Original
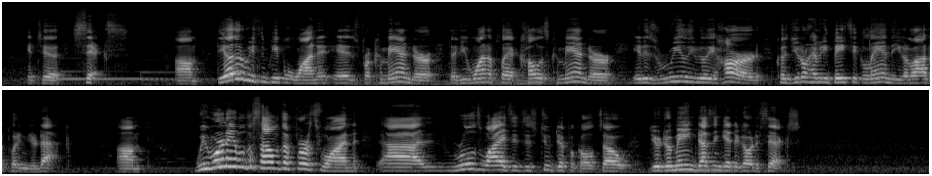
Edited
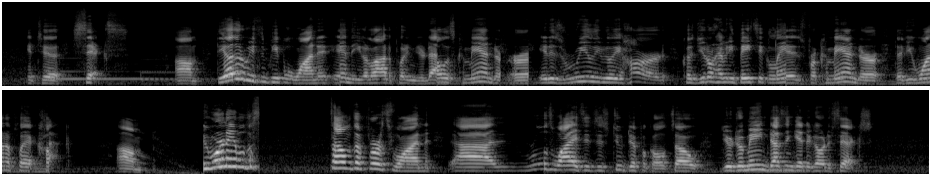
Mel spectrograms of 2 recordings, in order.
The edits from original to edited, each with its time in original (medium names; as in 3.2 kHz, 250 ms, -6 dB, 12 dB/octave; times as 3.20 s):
3.38–5.29 s: swap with 8.78–9.75 s
5.92–6.20 s: reverse
7.24–7.93 s: fade in, from -13.5 dB
10.50 s: tape stop 0.80 s
11.85 s: insert room tone 0.72 s
13.29–13.98 s: fade out, to -17 dB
